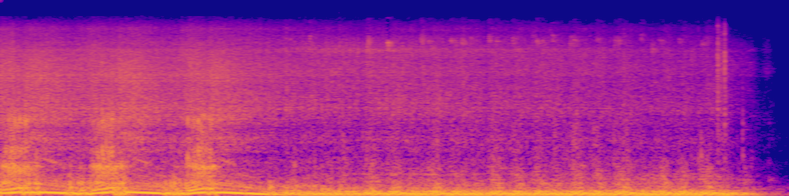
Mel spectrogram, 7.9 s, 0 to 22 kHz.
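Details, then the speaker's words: Project Zero 24 after fuel fix (tank cleaned, Holley drop-in pump replacing external pump/filter assembly), first start: engine catches, takes a few throttle blips, settles into smooth even running before shutdown; tentative success, no leaks. "I think I'm going to call that a tentative success."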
